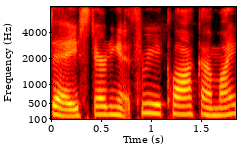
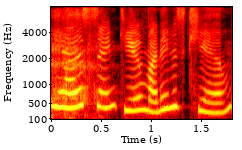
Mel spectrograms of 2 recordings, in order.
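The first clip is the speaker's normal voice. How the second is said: very high, put-on woman's voice; 10 semitones higher, 6 dB louder than usual. Answering a request to use his female voice: put-on female voice. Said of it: "put it on his female voice".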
